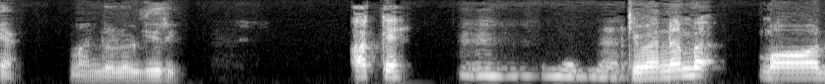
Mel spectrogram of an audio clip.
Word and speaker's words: Mandala Giri: Bener kan nih bacanya ya? Mandologiri.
